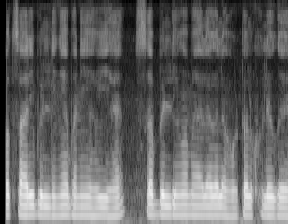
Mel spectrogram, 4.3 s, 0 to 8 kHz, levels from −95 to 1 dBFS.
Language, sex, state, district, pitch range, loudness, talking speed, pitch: Hindi, male, Jharkhand, Deoghar, 125-135 Hz, -15 LUFS, 210 wpm, 130 Hz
